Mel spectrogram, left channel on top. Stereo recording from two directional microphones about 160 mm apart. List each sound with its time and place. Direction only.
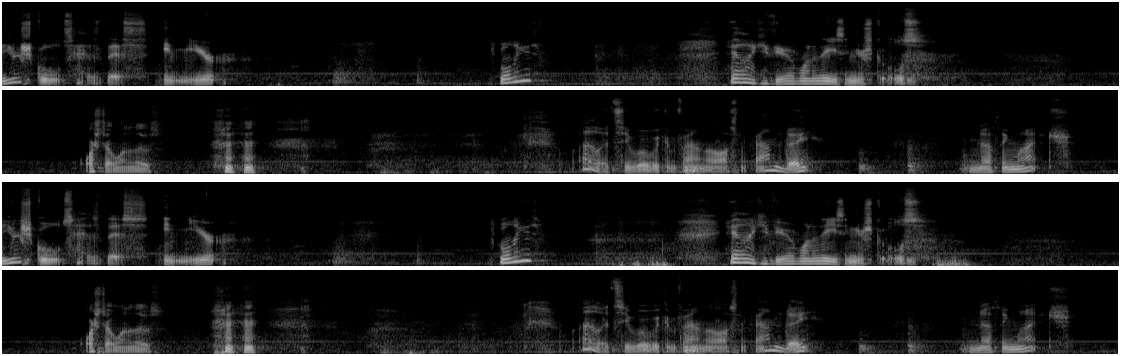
0.1 s speech: 30° right (ahead or behind)
0.6 s speech: 20° right (ahead or behind)
4.9 s speech: 30° right (ahead or behind)
6.8 s speech: 30° right (ahead or behind); by 9.4 s centre (ahead or behind)
12.0 s a sound: centre (ahead or behind)
16.3 s speech: 10° right (ahead or behind)
20.9 s speech: 5° right (ahead or behind)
